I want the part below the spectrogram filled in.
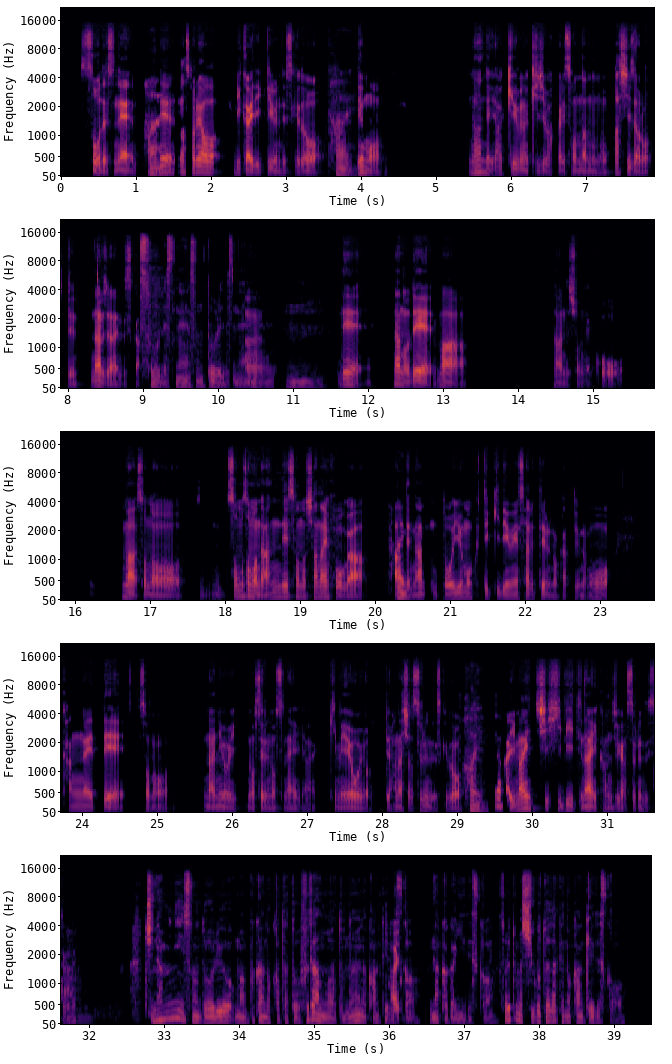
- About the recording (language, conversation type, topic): Japanese, advice, 仕事で同僚に改善点のフィードバックをどのように伝えればよいですか？
- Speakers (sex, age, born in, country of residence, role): male, 40-44, Japan, Japan, advisor; male, 50-54, Japan, Japan, user
- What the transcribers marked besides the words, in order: other noise; other background noise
